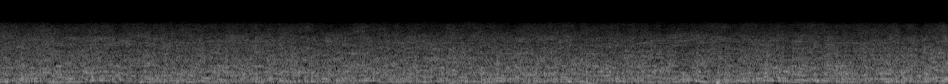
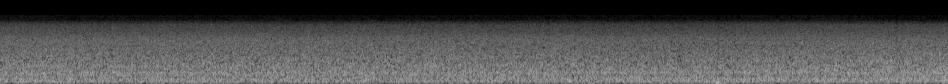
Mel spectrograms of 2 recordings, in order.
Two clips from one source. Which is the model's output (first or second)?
first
